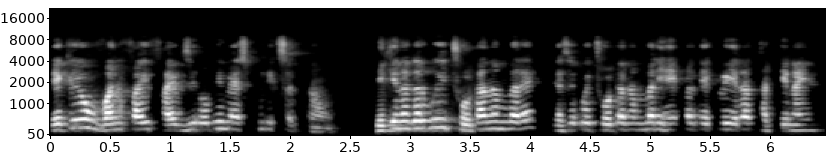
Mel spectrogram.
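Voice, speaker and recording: This young chemistry teacher has a high voice and a quick pace, and the sound is lo-fi. He takes students through a calculation one step at a time, chalkboard style, checking frequently that they're keeping up.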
